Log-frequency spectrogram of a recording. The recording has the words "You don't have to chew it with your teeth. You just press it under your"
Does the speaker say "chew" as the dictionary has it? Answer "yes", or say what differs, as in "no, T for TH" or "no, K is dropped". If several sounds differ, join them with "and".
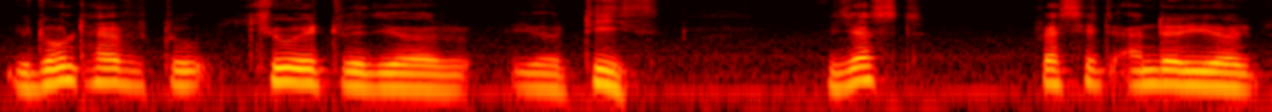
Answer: yes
